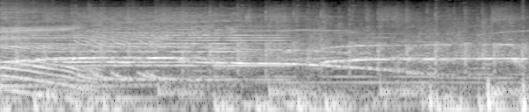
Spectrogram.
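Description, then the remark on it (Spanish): A crowd claps and cheers loudly and steadily to welcome a guest, with bright whoops and sliding tones rising over the dense wash of applause throughout. “Fuerte aplauso”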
